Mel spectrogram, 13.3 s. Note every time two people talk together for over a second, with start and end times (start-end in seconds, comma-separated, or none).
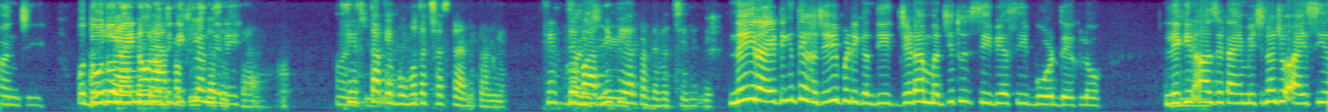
0.9-2.4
